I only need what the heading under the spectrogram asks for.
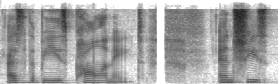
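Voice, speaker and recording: A woman teaching a literature lesson, reading passages from a story and explaining them, often checking in with "right?" and pausing on "um". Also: fairly low pitch, little pitch movement. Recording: dull lo-fi recording.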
